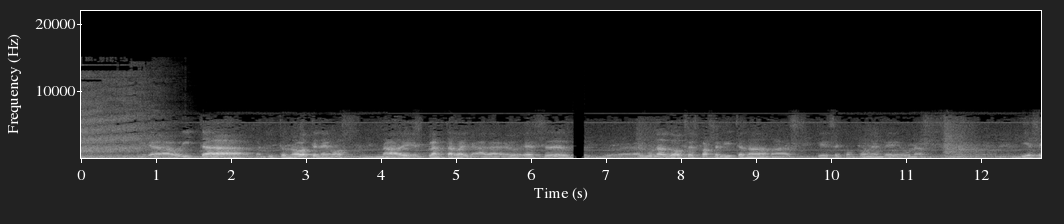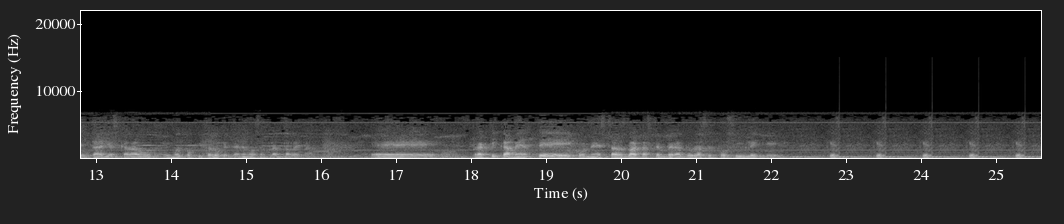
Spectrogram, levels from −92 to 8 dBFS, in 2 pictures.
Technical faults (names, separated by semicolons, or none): gap at a join of encoded pieces; broken-record loop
